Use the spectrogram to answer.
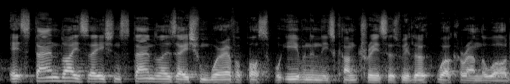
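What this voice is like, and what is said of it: British accent. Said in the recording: “as you can tell from the accent, about 15 years ago, I came to America ... British tie”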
